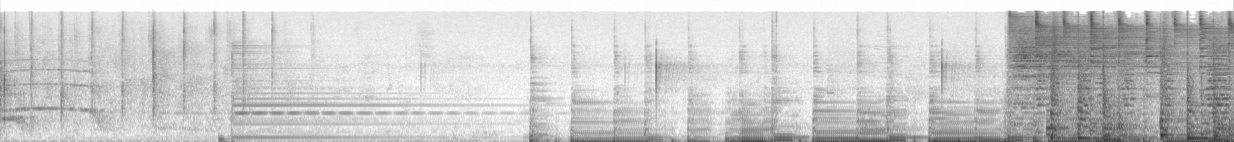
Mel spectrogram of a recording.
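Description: Live band opening a song instrumentally: quiet at first, with faint regular ticks and a softly held chord, then bass and guitar come in loud with a rhythmic riff about five seconds in, and the full band with drum kit and cymbals joins about ten seconds in.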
